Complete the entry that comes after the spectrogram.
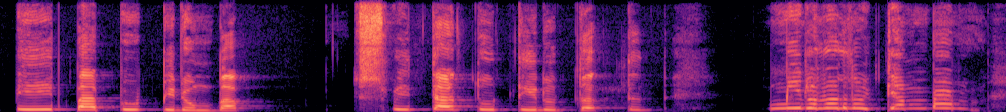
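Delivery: high beeping alien gibberish; alien babble. Retold or imitated. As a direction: chirp nonsense like an alien. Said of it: "talking like an alien".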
